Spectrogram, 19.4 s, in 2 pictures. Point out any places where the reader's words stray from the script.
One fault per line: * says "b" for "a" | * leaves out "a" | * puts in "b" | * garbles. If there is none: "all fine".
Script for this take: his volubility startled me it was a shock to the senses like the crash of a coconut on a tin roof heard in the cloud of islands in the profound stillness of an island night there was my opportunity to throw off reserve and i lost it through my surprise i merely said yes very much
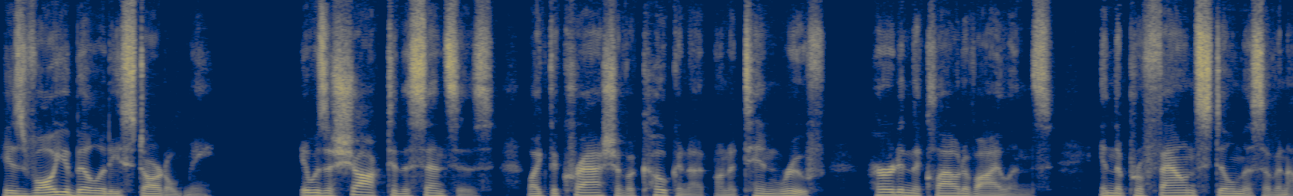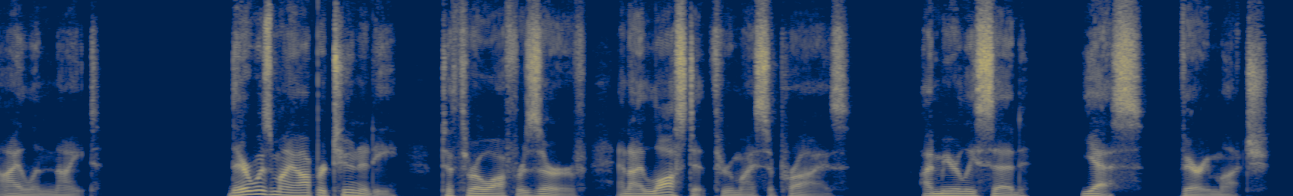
all fine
